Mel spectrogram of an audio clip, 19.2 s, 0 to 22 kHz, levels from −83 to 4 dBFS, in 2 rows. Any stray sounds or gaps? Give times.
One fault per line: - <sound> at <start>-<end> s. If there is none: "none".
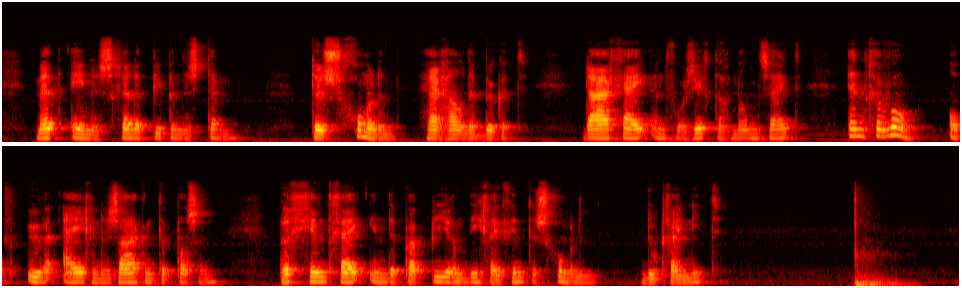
- thud at 18.1-18.8 s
